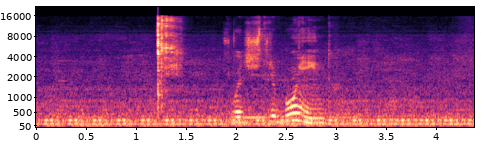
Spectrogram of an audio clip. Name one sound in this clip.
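A spoon clinks against a glass bowl.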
